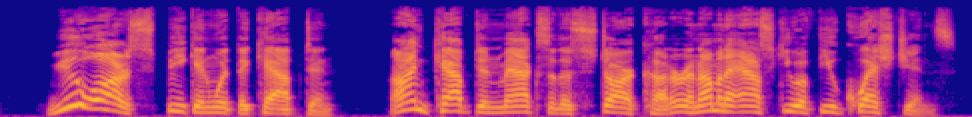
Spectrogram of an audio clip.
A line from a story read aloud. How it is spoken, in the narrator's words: yelled Max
